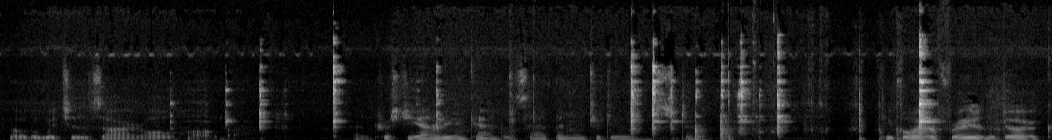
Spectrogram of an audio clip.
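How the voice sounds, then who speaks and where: An American man reading a literary book aloud in an unhurried, musing manner, often pausing to repeat or mull over phrases. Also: low voice, vocal fry, background noise. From New England, United States. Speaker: reader.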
